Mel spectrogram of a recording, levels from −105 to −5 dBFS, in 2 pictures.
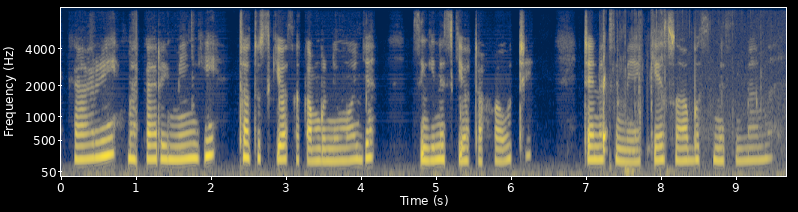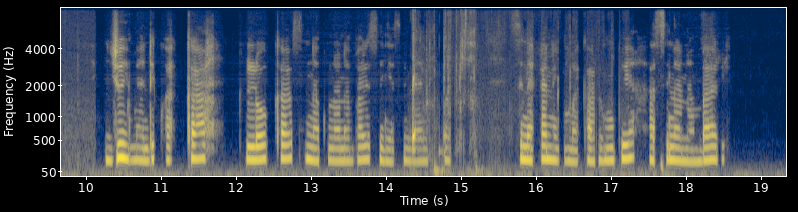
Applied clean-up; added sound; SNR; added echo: neural diffusion model UNIVERSE++.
